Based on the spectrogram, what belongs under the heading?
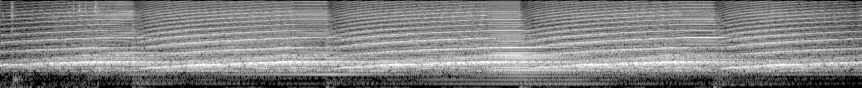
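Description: A loud alarm siren wails on its own, its pitch sweeping upward in repeated cycles roughly every two seconds, steady with no voices.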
